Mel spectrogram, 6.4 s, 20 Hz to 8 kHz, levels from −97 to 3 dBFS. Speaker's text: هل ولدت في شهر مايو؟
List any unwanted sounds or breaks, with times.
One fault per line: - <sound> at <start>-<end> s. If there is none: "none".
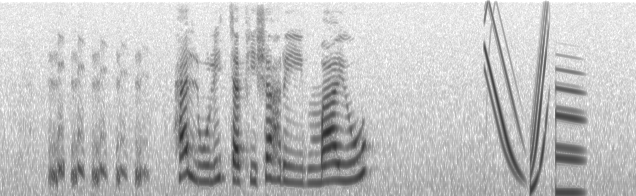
- laugh at 0.5-1.5 s
- chirp at 4.8-5.9 s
